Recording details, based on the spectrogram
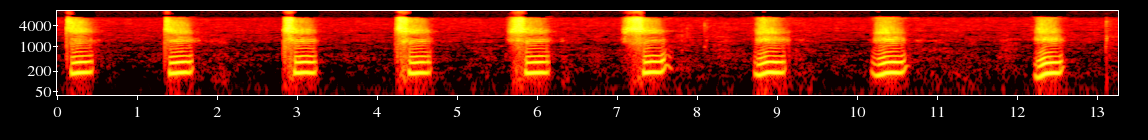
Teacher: Ese grupo de consonantes se pronuncia enrollando la lengua hacia paladar y se pronuncia zh, zh, ch, ch, sh, sh, r, r, r.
